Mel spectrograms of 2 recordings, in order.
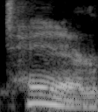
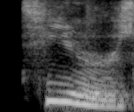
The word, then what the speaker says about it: tear: next where bear tear if tear is a verb you say tear but when you cry tears come from your eyes right that's tear okay that's tear spelled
